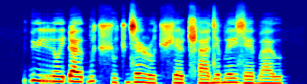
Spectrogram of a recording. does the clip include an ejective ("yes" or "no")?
no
